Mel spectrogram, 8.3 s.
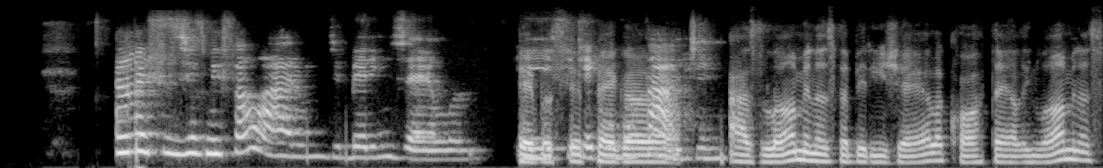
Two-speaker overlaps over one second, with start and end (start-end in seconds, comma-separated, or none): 3.9-5.4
